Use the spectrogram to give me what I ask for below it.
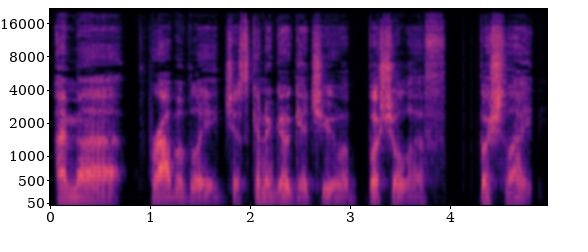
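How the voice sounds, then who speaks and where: A man co-hosting a sports podcast, rambling in casual chat with lots of fillers and sudden pitch jumps. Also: measured pace, dry recording. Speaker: podcast co-host.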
